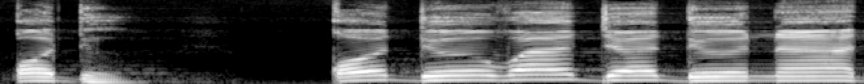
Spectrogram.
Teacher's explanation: Dal sukun lagi. Qalqalah sugro. Jangan lupa dipantulkan.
